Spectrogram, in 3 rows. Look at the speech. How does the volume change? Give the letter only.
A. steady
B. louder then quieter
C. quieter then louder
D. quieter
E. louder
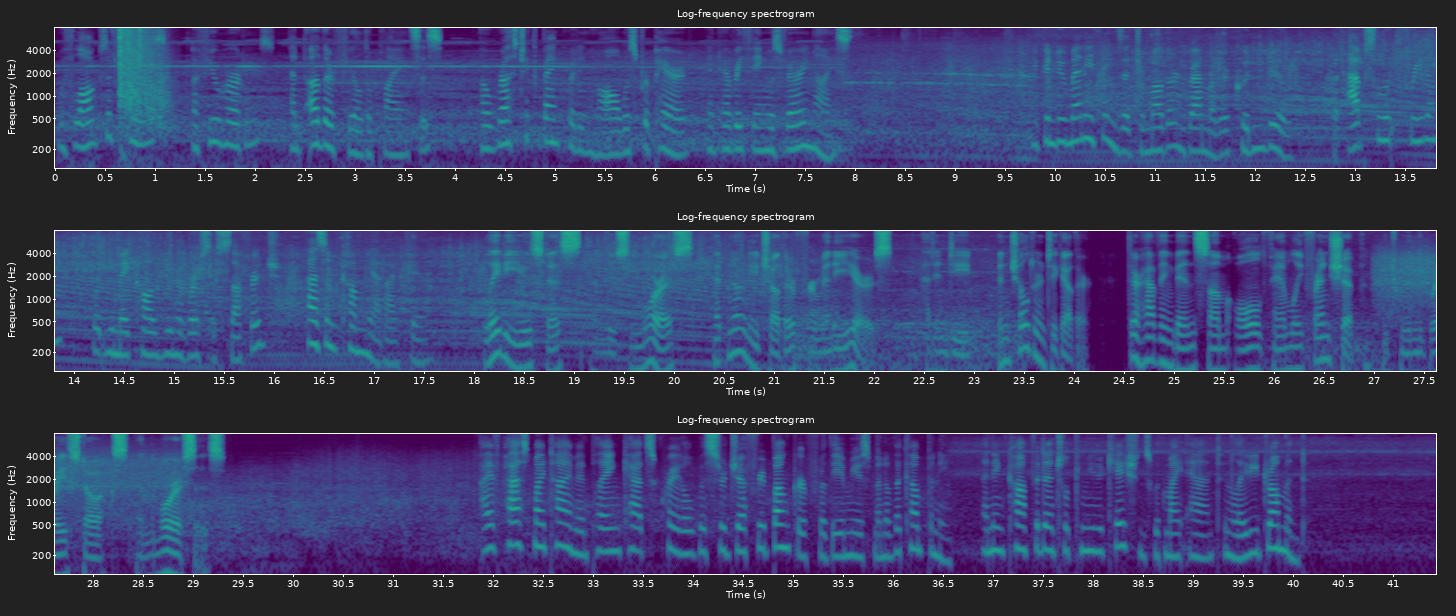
A.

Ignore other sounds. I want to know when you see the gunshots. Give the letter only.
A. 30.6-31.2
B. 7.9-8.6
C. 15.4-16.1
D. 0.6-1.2
D.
